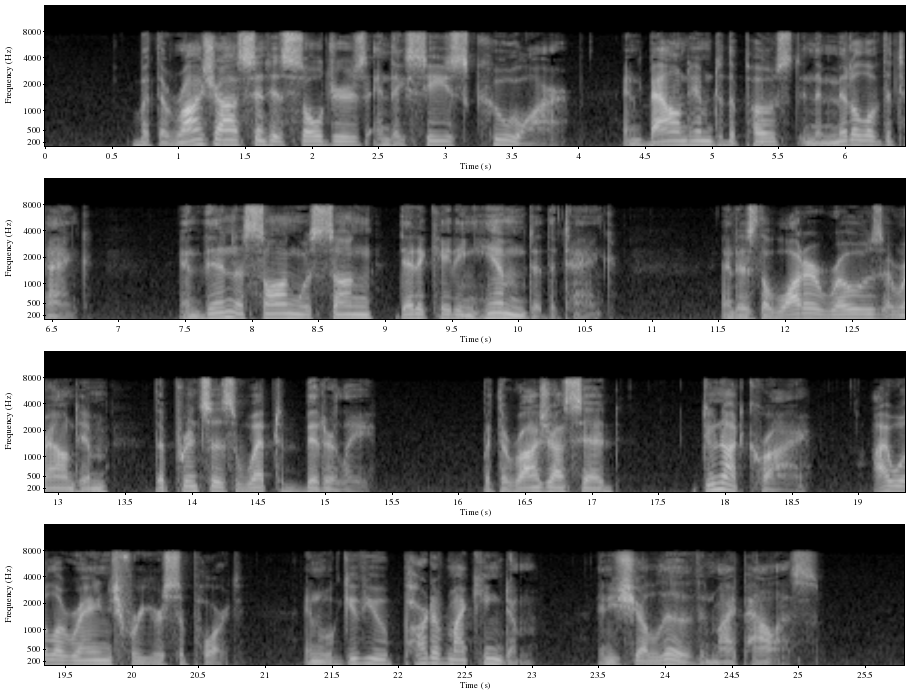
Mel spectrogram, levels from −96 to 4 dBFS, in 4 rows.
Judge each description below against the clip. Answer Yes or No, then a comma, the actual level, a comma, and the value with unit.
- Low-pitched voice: Yes, low, 105 Hz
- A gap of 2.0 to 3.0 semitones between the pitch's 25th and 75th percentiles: No, average, 3.8 semitones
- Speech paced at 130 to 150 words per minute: No, average, 165 wpm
